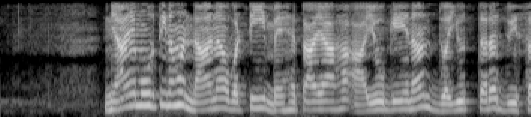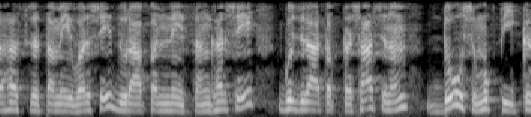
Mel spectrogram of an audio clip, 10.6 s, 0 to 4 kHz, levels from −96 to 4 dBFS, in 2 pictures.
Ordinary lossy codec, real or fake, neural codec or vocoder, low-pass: none; fake; codec, 16 kHz, 16 kbps, FreqCodec, larger model; 3.6 kHz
